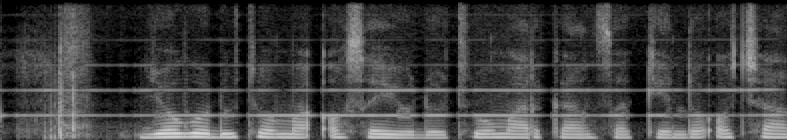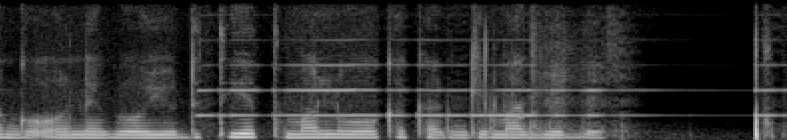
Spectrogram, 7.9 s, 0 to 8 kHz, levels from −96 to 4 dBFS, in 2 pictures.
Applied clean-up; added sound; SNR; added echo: neural mask model RNNoise.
